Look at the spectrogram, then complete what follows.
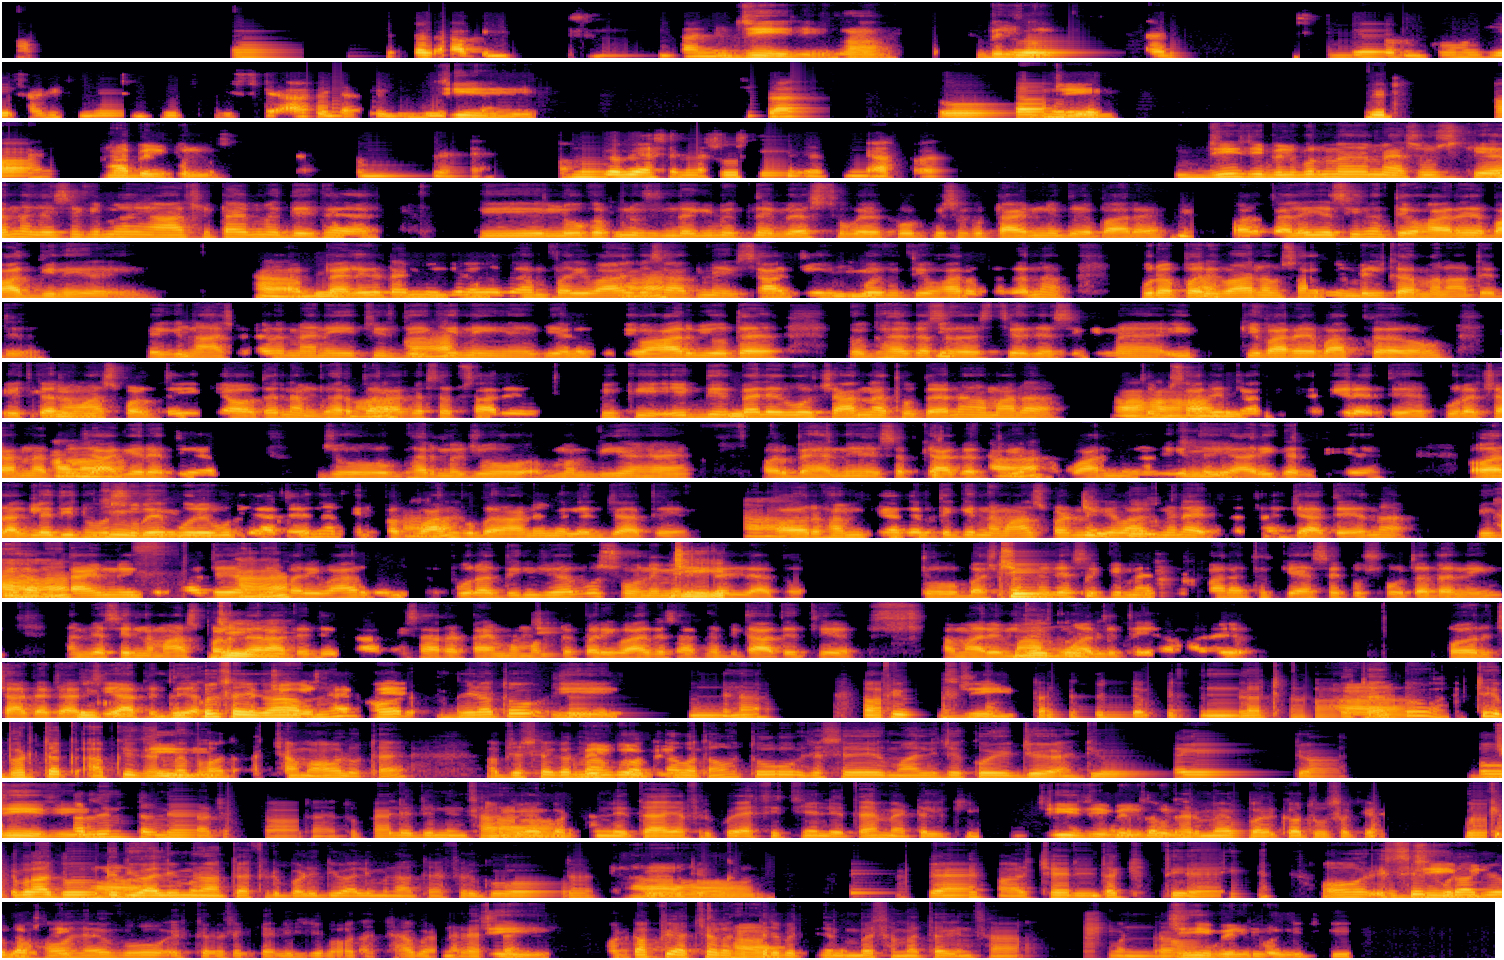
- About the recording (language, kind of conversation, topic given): Hindi, unstructured, आपके अनुसार त्योहारों के दौरान परिवार एक-दूसरे के करीब कैसे आते हैं?
- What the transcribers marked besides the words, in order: distorted speech; mechanical hum; unintelligible speech; unintelligible speech; static; unintelligible speech; unintelligible speech; other background noise; in English: "टाइम"; in English: "टाइम"; in English: "टाइम"; in English: "टाइम"; other noise; tapping; in English: "टाइम"; in English: "टाइम"; sniff; tongue click; unintelligible speech; unintelligible speech; unintelligible speech; in English: "मेटल"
